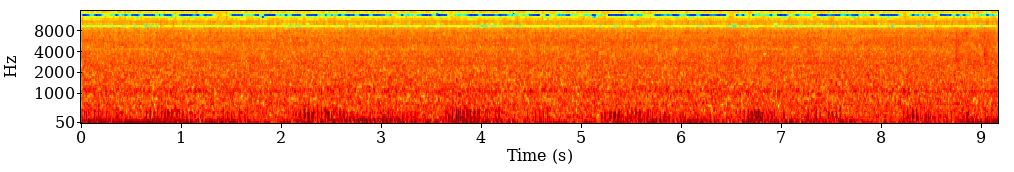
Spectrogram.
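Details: Cat playing in the rain gives a continuous low purr, its rumbling pulses rising and falling with each breath at a steady one-to-two-second rhythm, set against an even background hiss.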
